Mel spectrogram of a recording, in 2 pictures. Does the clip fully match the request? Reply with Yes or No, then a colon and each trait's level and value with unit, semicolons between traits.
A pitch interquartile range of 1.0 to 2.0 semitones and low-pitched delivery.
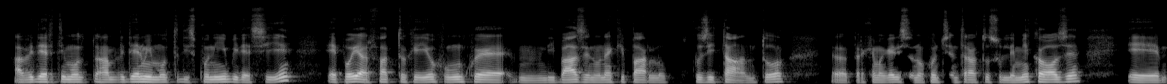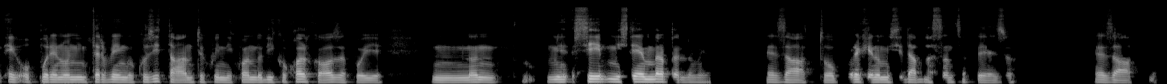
Yes: narrow, 1.7 semitones; low, 110 Hz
